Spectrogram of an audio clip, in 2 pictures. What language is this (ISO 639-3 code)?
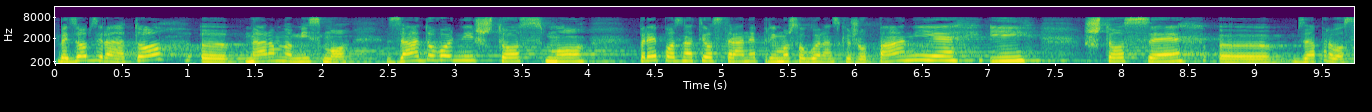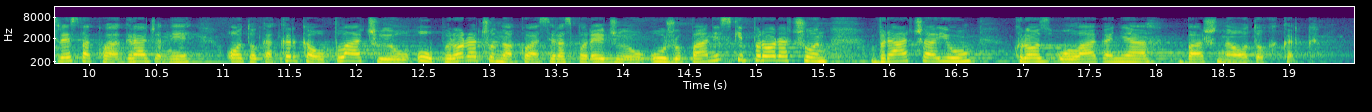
hrv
